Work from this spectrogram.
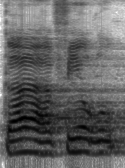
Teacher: کاف کو باریک اور را کو موٹا کر کے پڑھیں گے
